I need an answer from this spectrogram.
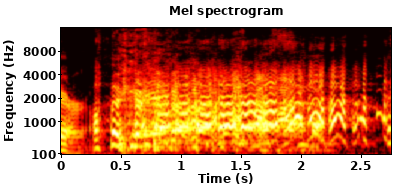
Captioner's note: laughter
